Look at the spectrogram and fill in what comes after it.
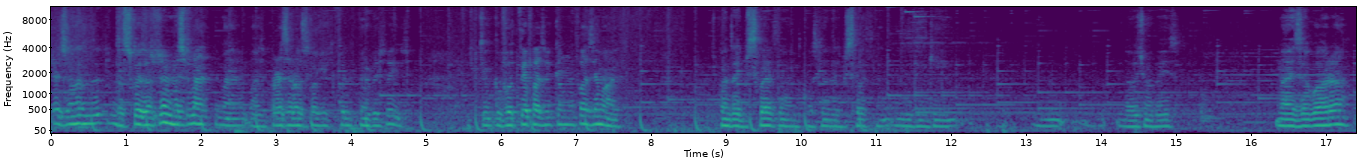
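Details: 35-year-old man with spinocerebellar ataxia type 3 (Machado-Joseph disease), a progressive genetic disease inherited from his father's family, symptoms since 2013, with great difficulty speaking, coordination and balance problems, receiving stem cell treatment; ataxic dysarthria.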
